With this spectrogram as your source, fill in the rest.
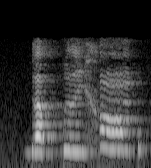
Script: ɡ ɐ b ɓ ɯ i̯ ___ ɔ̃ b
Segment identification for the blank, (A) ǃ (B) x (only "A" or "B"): B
